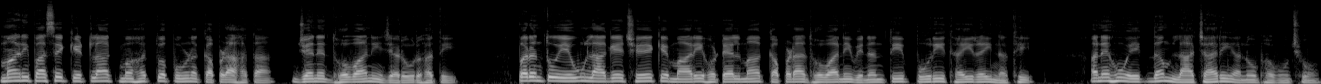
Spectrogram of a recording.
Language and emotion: Gujarati, sad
